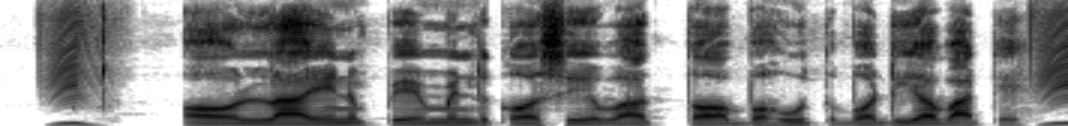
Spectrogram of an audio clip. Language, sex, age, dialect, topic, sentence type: Bhojpuri, male, <18, Northern, banking, statement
